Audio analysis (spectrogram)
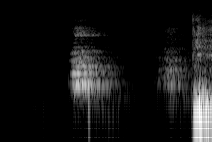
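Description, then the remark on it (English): A pet dog barks, two or three sharp barks in quick succession with a short gap between them, loud and clear with no talking over them. “Like, I will bark at you.”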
